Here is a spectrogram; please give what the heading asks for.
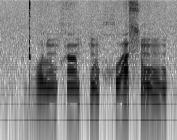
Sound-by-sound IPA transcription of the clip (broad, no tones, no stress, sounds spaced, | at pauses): ɖʱ o l õ x ã kʷ ã χʷ a s õ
